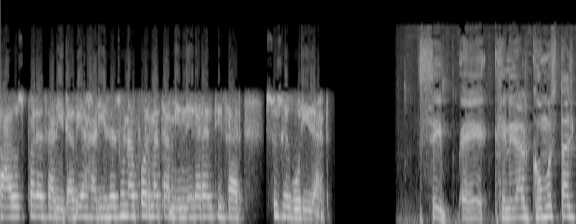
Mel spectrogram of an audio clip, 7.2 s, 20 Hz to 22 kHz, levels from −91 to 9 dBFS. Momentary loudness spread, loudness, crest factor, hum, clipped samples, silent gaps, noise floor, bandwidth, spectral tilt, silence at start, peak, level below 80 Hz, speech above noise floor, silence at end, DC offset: 3 LU; -18 LUFS; 14 dB; none; under 0.1%; none; -83 dBFS; 13.5 kHz; -3.5 dB/octave; 0 s; -6 dBFS; -54 dBFS; 65 dB; 0 s; under 0.1%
